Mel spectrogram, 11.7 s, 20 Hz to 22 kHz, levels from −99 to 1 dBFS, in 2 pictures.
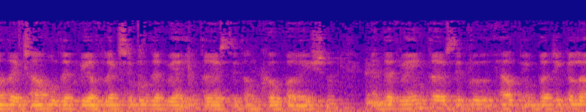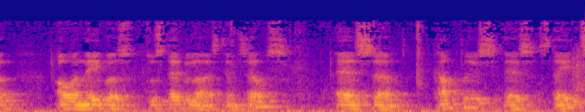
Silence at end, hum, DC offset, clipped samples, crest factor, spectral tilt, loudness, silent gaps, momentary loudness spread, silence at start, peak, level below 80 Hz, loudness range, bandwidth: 0 s; none; under 0.1%; under 0.1%; 18 dB; -6.5 dB/octave; -25 LUFS; none; 11 LU; 0 s; -8 dBFS; -40 dBFS; 3 LU; 11.5 kHz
